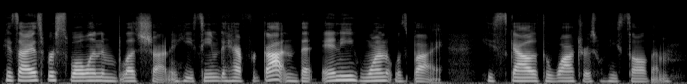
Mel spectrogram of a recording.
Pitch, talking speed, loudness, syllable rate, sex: 160 Hz, 225 wpm, -21 LUFS, 5.6 syllables/s, female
